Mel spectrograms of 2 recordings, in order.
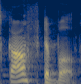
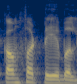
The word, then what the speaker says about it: comfortable: इसको बहुत लोग इस तरीके से प्रोनाउंस करते हैं कंफर्टेबल, ये कंफर्टेबल नहीं है, कंफर्टेबल, कंफर्टेबल, कंफर्टेबल। जिस वर्ड के लास्ट में ABLE आ जाए उसको एबल प्रोनाउंस नहीं करते हैं, जैसे उदाहरण के तौर पर वेजिटेबल नहीं होता है वेजिटेबल, वेजिटेबल।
